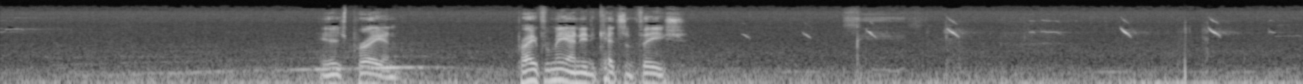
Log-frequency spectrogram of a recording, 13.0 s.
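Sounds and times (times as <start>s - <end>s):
birds whistling falling notes: 0.0s - 4.5s, 7.4s - 13.0s
steady low rumble: 0.0s - 13.0s.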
